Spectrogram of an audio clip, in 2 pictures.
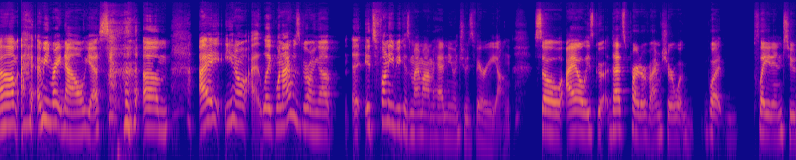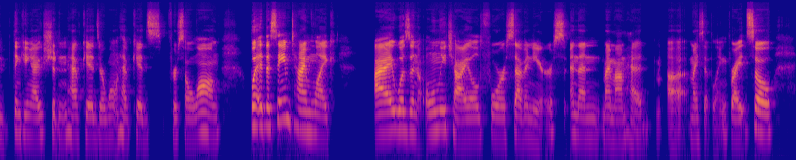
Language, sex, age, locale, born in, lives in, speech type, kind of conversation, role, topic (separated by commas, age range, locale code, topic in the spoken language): English, female, 35-39, en-US, United States, United States, conversation, advice, user, How can I cope with excitement and nervousness as I become a new parent?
